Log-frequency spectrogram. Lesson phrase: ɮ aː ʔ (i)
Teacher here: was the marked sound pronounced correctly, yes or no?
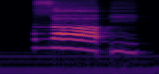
yes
